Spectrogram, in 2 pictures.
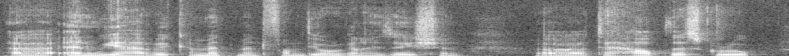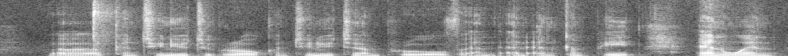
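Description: A man in his forties, a club chairman in a sit-down interview, speaking haltingly with many repeats and fillers. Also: sits low, mellow. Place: indoor room by a window. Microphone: close mic, seated on camera.

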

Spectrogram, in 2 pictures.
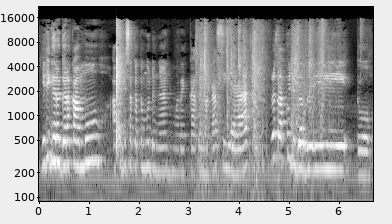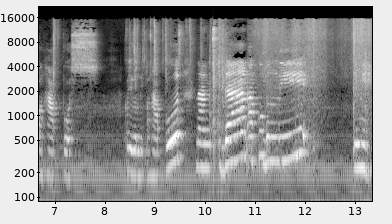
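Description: A woman's voice: a little high, normal speed, roomy sound, noisy background. A woman from Indonesia chatting casually in a vlog, showing things she bought to the camera. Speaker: vlogger.

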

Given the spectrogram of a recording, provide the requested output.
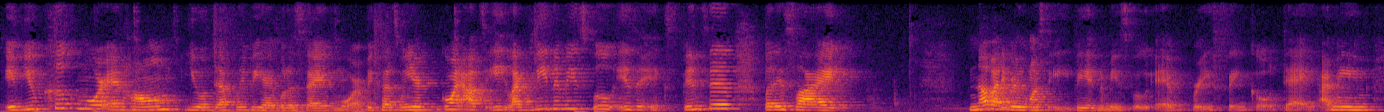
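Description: A woman's voice: mid-range voice, fairly bright tone. Young woman, echoey room. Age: young adult. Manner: conversational, emphatic, peppered with "like" and "you know". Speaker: vlogger giving advice to expat English teachers. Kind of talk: casual advice chat to camera. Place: small indoor room with bare walls.

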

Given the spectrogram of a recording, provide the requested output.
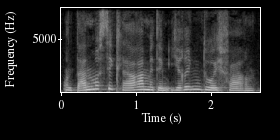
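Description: Woman putting on a high eager little alpine girl, storybook, bossy and lively. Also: a little fast, natural voice. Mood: instructing. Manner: eager, bright and commanding.

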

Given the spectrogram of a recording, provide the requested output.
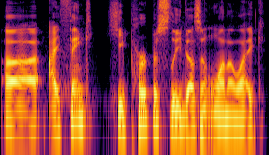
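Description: A man's voice: on the low side, lively intonation, moderate pace, a bit bright, clear, resonant tone, no room sound, studio quality. A man co-hosting a podcast, chatting casually and rambling through jokey stories. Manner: rambling, jokey, lots of likes and restarts. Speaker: podcast co-host. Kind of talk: casual chat.

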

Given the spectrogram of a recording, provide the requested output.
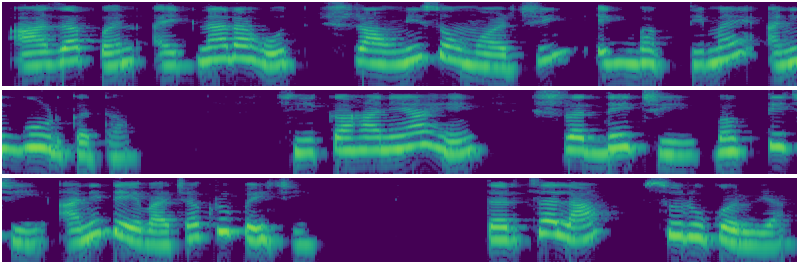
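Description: A woman narrating a devotional folk tale as a storyteller, in smooth, even scripted narration. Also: high voice, unhurried.

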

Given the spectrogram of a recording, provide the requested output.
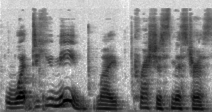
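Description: In an audio drama, a woman who acts as an amateur voices an impish devil posing as a scheming, fawning manservant, all theatrical flattery in early stage-comedy fashion. She sounds sly and coaxing, using a low, unhurried, slightly rough and exaggerated voice.

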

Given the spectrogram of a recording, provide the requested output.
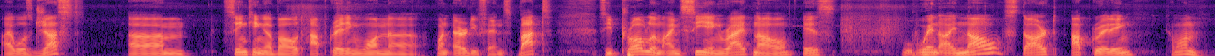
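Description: Slow and expressive, with a mid-range, slightly bright voice, a young man with a German accent narrates his strategy game from home. He gets frustrated, swears at his troops and chats with viewers.

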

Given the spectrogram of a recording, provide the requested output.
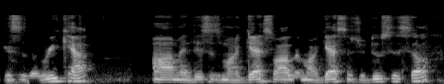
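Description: With a lowish voice and a slightly quick delivery, the young host leads a casual discussion over a live video call. His webcam recording carries slight background noise as he explains at length, restarting often and using many fillers.

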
